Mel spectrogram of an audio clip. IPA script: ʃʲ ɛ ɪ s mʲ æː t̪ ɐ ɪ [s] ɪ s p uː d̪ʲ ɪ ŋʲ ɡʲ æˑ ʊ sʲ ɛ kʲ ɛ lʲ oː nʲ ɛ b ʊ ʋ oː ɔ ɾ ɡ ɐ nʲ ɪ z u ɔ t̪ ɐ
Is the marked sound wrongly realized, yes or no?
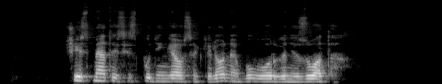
no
